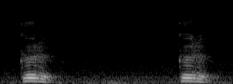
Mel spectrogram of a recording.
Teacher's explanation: you want to use your tongue and you want to strike the roof of the mouth right in back of the front teeth, and you want the R to kind of roll a bit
